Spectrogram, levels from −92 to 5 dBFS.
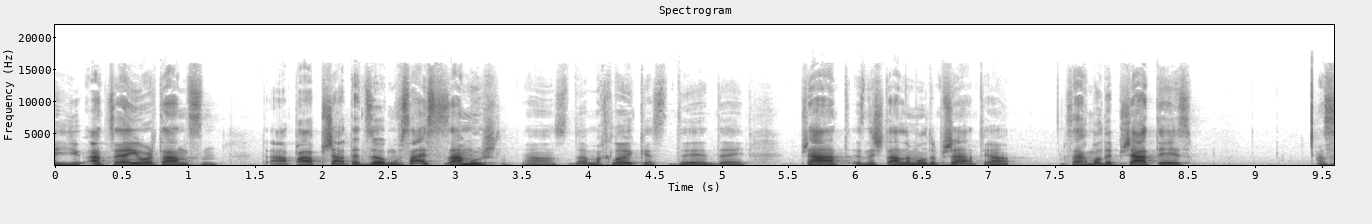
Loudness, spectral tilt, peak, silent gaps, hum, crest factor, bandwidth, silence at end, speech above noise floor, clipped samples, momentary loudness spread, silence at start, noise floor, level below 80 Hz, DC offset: -26 LUFS; -5 dB/octave; -6 dBFS; none; none; 20 dB; 16.5 kHz; 0 s; 39 dB; under 0.1%; 15 LU; 0 s; -65 dBFS; -68 dBFS; under 0.1%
